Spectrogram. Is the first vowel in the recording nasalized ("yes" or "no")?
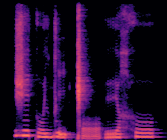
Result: no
